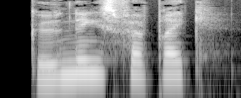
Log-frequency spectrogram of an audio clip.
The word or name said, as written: gødningsfabrik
